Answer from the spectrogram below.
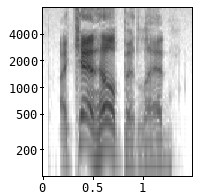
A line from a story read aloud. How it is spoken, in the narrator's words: he said kindly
